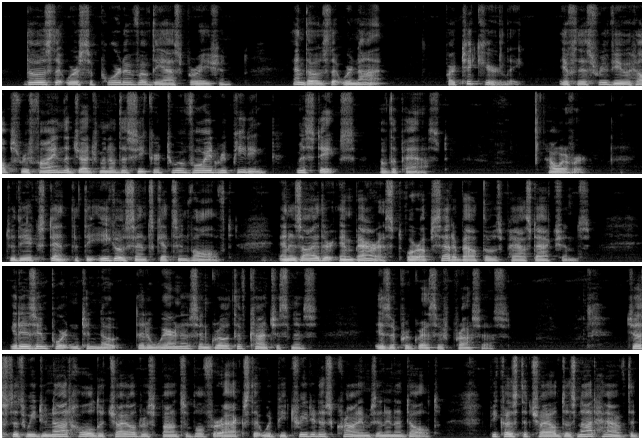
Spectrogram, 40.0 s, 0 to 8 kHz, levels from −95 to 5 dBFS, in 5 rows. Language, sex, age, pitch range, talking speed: English, male, 50-69, 125-155 Hz, 140 wpm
